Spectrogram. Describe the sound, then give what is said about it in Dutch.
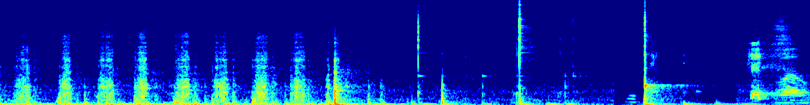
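A cork is worked out of a wine bottle: a steady run of rhythmic squeaky rasps, then sharp glassy clicks and a soft pop, with a brief voice sound at the end. “En de kurk heeft zin, want die wil er heel graag uitkomen.”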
